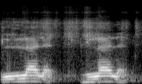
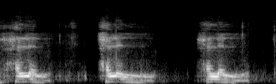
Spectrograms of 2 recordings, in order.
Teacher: kita boleh rasa angin udara akan keluar daripada sisi lidah bukan yang daripada tengah ataupun rongga hidung. Dia akan keluar daripada sisi lidah. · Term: sisian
